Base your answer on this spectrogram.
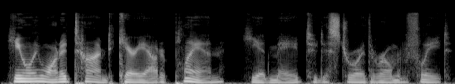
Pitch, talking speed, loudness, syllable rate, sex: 105 Hz, 225 wpm, -21 LUFS, 5.1 syllables/s, male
